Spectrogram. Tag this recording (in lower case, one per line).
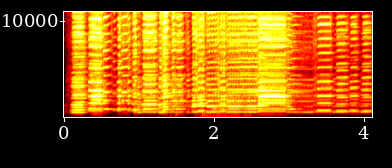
harmonica
music
musical instrument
